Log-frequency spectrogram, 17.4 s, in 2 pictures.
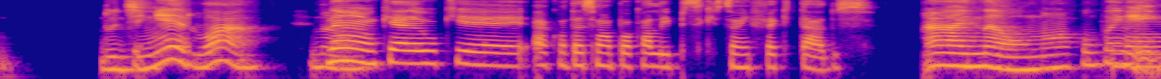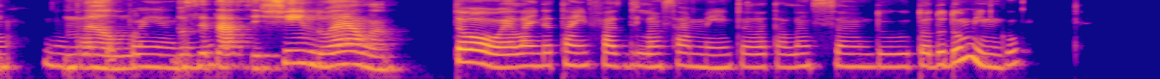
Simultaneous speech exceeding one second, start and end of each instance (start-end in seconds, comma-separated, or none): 8.4-10.5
